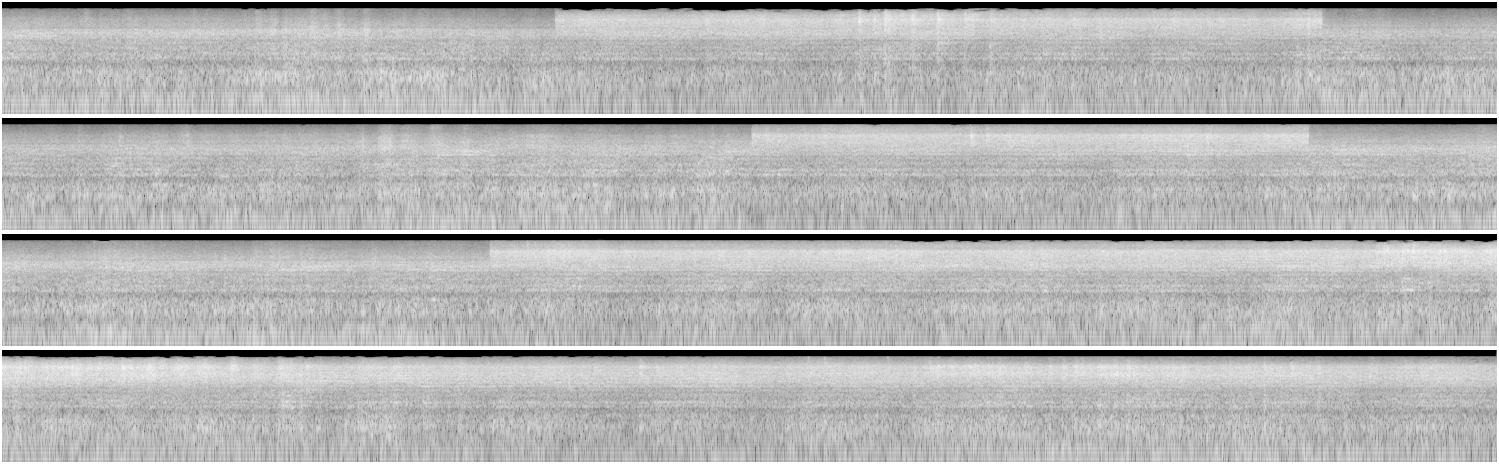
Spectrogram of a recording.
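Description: Empty coal gondolas of a long freight train rolling past close by, with a steady rumble and clatter of steel wheels on the rails.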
